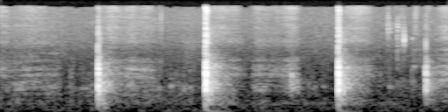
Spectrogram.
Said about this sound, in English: let me write it once again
